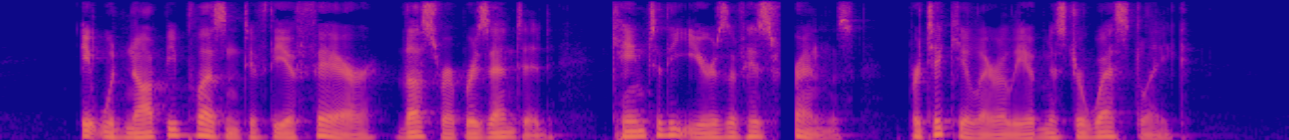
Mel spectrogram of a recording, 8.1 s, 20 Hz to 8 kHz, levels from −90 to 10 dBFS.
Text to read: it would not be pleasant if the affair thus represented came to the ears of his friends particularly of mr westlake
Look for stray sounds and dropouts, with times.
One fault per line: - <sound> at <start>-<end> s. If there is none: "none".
- dropout at 4.9-5.0 s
